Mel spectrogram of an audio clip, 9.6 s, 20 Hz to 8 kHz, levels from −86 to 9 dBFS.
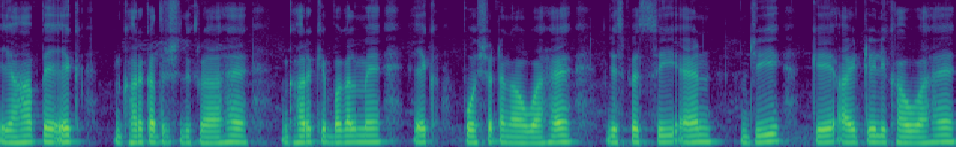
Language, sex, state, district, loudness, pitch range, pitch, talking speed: Hindi, male, Jharkhand, Garhwa, -19 LUFS, 125-135 Hz, 130 Hz, 150 wpm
